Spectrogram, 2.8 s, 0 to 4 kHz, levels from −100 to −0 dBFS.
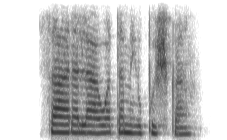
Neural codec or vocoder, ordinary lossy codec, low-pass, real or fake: codec, 16 kHz, 16 kbps, FreqCodec, larger model; Opus, 32 kbps; 3.6 kHz; fake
